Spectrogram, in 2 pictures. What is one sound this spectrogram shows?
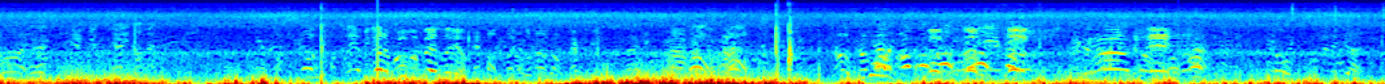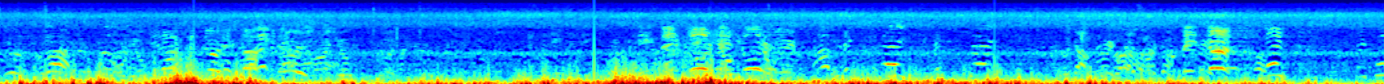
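Players shout and call out to each other across an open field.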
